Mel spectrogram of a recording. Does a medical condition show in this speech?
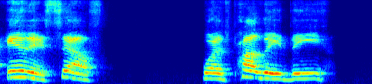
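Yes: ALS.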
